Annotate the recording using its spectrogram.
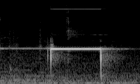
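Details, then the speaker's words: Defibrillator function check: energy level 4 is selected on a 1–10 scale and charged, then a test shock is fired, giving a steady high electronic tone with two sharp clicks that confirms the machine works. "चार करके मैंने charge कर दिया अब मैं यही प shock देके इसको देख सकता हूं यही शक दे देख सकता"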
